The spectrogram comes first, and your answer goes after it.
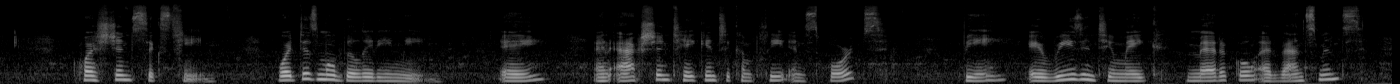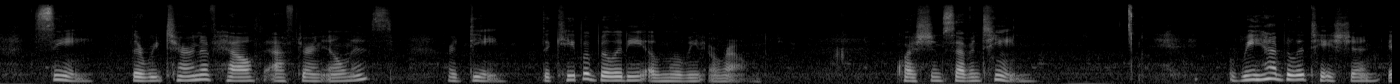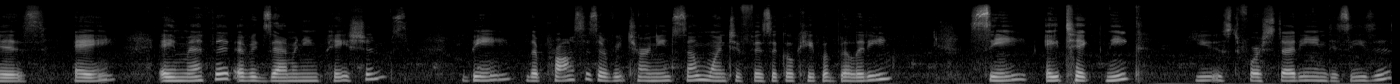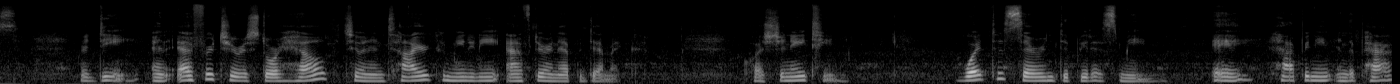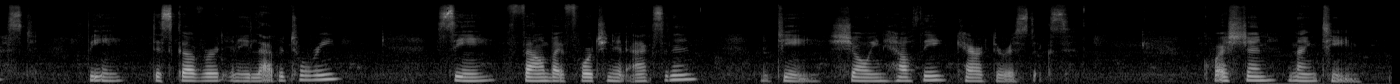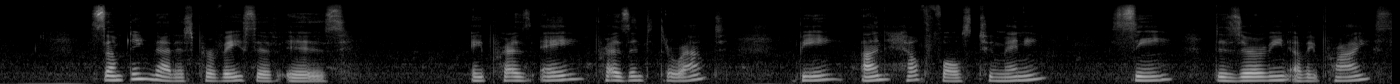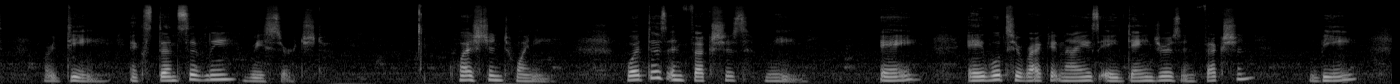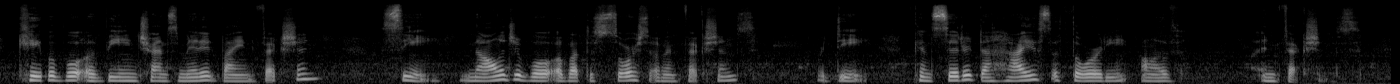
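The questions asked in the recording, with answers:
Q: What does mobility mean?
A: D: the capability of moving around

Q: Rehabilitation is A, method of examining patients, B, the process of returning someone to physical capability, C, a technique used for studying diseases, or D, an effort to restore health to an entire community after an epidemic.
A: B: the process of returning someone to physical capability

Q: What does serendipitous mean?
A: C: found by fortunate accident

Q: Something that is pervasive is A, present throughout, B, unhealthful to many, C, deserving of a prize, or D, extensively researched.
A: A: present throughout

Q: What does infectious mean?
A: B: capable of being transmitted by infection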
